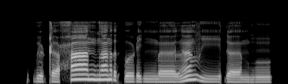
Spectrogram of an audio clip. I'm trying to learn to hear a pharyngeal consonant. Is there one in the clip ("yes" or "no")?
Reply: yes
